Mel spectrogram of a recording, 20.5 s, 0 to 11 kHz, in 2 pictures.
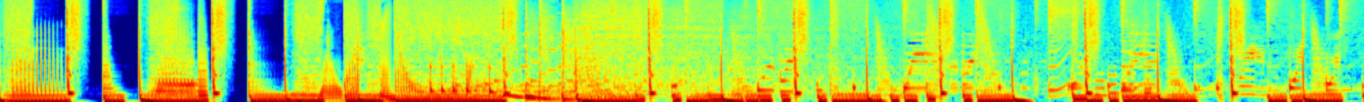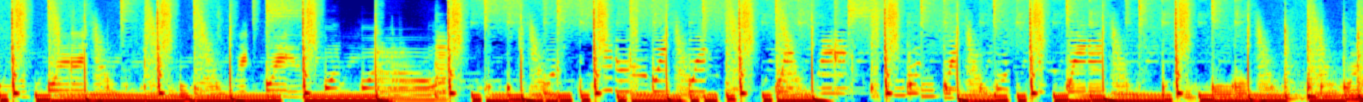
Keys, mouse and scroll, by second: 5.9 ctrl+click, 9.2-10.7 scroll up 19.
